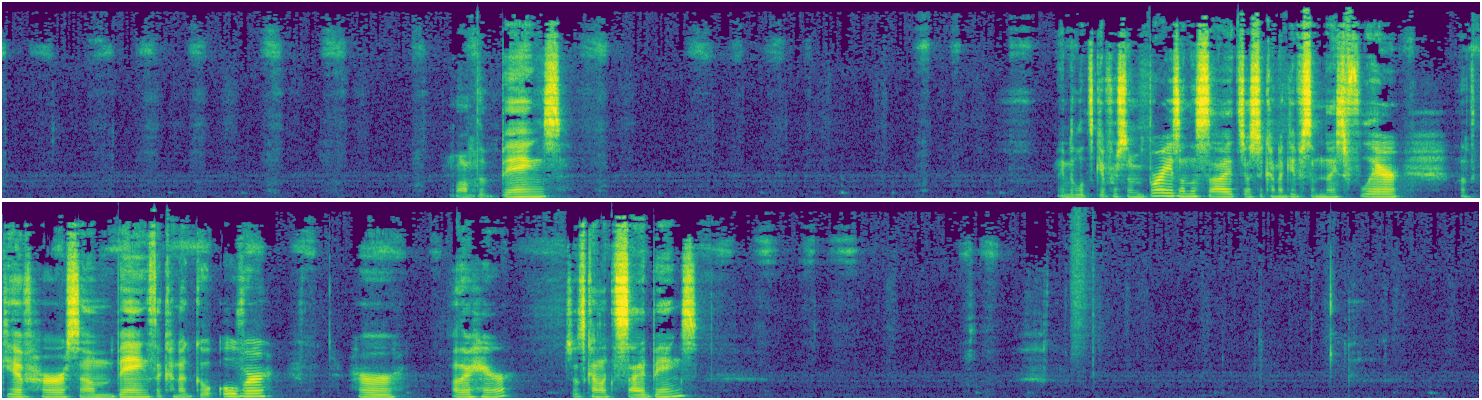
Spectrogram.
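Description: A pencil scratches lightly across paper.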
